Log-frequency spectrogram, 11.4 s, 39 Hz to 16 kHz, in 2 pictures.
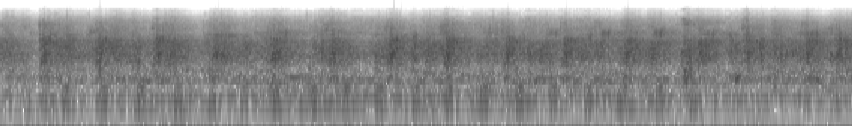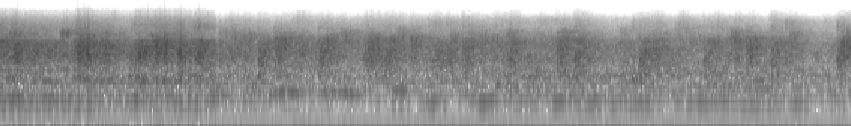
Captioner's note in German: Beifall CDU und BÜNDNIS 90/DIE GRÜNEN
